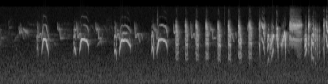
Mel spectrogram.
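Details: Marsh warbler in the wild: several arched whistled notes repeated about once a second, then an accelerating burst of clicking chirps and buzzy warbling.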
